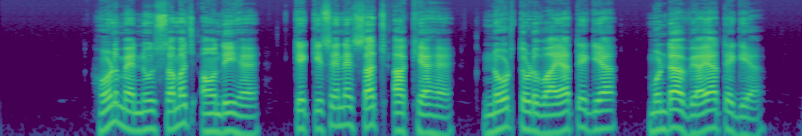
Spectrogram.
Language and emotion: Punjabi, neutral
